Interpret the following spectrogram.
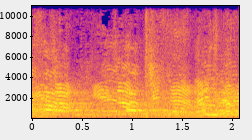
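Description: Men's voices calling out in short bursts over background chatter from the arena.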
